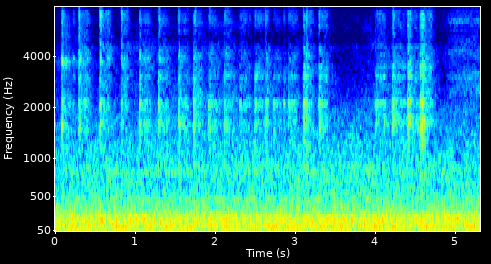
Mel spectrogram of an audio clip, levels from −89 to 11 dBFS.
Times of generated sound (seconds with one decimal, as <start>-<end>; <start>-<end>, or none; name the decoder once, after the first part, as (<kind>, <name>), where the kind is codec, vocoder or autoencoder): 0.0-0.9 (vocoder, Vocos); 3.9-4.5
